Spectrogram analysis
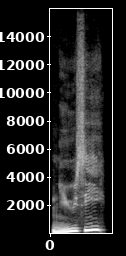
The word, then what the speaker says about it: Newsies: It's pronounced newsy? Oh, because news.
